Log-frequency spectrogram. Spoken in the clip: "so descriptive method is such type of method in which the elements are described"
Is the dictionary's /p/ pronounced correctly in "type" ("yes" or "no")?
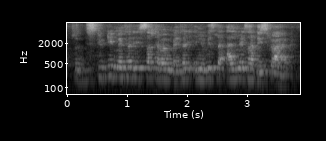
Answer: no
